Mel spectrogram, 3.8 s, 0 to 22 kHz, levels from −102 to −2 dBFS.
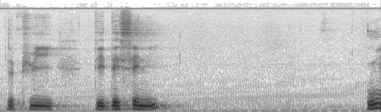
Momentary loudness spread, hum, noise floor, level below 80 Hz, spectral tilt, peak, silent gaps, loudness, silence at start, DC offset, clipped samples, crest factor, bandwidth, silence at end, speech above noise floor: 21 LU; none; -49 dBFS; -60 dBFS; -5.5 dB/octave; -10 dBFS; none; -28 LUFS; 0 s; under 0.1%; under 0.1%; 20 dB; 18 kHz; 0 s; 22 dB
